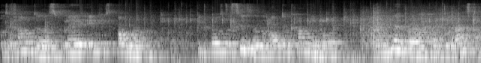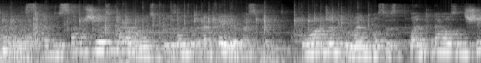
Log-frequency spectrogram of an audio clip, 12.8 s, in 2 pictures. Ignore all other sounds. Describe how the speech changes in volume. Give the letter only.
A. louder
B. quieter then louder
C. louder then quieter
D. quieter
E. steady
E.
